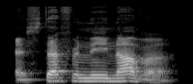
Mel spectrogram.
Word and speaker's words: Estefani Nava: So without any further ado, tonight's guest, Estefani Nava.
